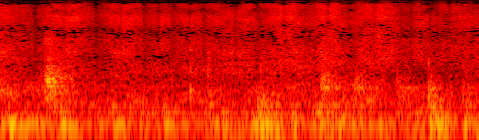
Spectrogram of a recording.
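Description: Chalkboard duster rubbing across a blackboard in repeated strokes, wiping chalk writing off the board.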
